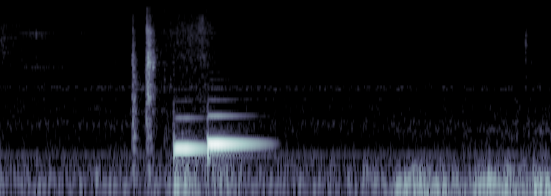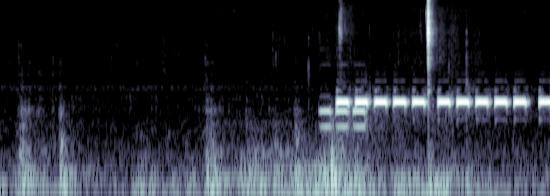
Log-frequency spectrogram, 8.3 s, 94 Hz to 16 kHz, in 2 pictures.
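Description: Tesla Model 3's cabin alerts: a short chime about a second in as Full Self-Driving engages, a faint low rumble of the wheels spinning on slushy snow, then from about six and a half seconds a loud, rapid beeping, the 'Take Over Immediately' alarm sounding because FSD has lost traction and disengaged.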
